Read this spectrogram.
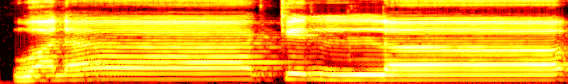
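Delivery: ولا کل لا with each la stretched long; slow recitation. Shown as a demonstration. Teacher chanting ولا کل لا slowly for the class. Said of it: "اس کو کھینچ کر پڑھیں گے".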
